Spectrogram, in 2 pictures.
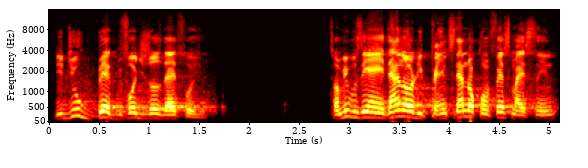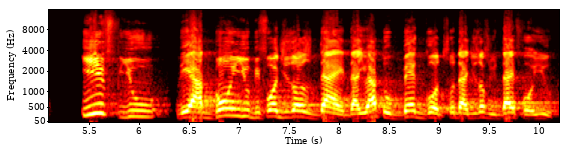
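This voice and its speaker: A man's voice: on the high side, a bit bright, big-room sound. A man preaching a sermon, reading verses and firing rhetorical questions at the congregation. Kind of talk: lively sermon with Bible reading.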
